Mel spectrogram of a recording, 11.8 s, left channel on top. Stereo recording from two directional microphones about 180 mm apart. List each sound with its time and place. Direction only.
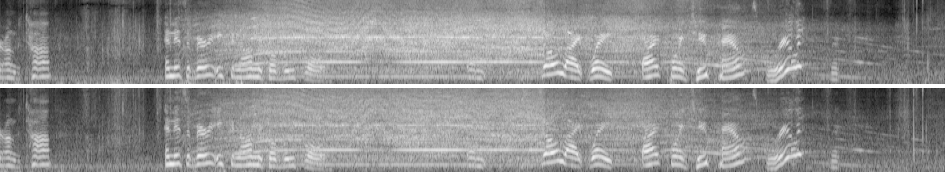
0.3 s speech: 10° right (ahead or behind)
2.0 s speech: 5° right (ahead or behind)
4.5 s vacuum cleaner: 15° left (ahead or behind)
6.3 s hair dryer: 10° left (ahead or behind)
7.3 s speech: 25° left (ahead or behind)
7.6 s a sound: 5° left (ahead or behind)
7.9 s speech: 20° left (ahead or behind)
